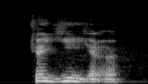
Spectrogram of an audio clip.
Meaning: third-person plural past historic of cueillir
- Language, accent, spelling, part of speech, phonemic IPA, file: French, Canada, cueillirent, verb, /kœ.jiʁ/, LL-Q150 (fra)-cueillirent.wav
